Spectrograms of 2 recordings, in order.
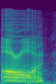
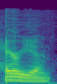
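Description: First: The word starts directly with a vowel. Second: The word starts with an added H sound. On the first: The speaker calls it right. "there's no H in area" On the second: The speaker calls it wrong. "I said it with an H"

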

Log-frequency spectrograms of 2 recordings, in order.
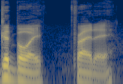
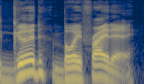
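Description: First: Boy is grouped together with good. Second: Boy is grouped together with Friday. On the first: It means a well-behaved boy, like a dog. The speaker calls it wrong. "instead of good boy Friday" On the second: It means a helper, from the term man Friday. The speaker calls it right. "It's about parsing, though. It's good boy Friday instead of"

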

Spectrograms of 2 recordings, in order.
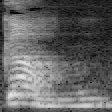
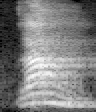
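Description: First: The vowel is a central sound from the throat. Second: The vowel is a short front open sound. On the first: The speaker calls it right. "mà đọc từ này là gum" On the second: The speaker calls it wrong. "không đọc được là gum"

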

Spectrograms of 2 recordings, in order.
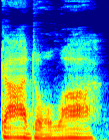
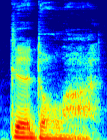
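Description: First: The first syllable has a full a vowel. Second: The first syllable is shortened to a schwa. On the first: The speaker calls it wrong. "Instead of gadola" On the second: The speaker calls it right. "they will get a vocal schwa"

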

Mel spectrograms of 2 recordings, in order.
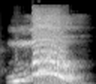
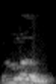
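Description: First: It is said very powerfully and loudly. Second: It is said gently and politely.

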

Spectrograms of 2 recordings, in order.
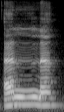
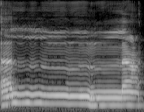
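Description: First: The doubled l is short and firm. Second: The doubled l is stretched long and loose. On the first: The speaker calls it right. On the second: The speaker calls it wrong.

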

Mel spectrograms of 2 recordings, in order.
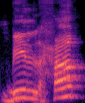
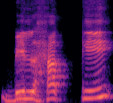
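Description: First: It stops on the consonant with an echoing bounce. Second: It flows on to a final vowel without a bounce. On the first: "আমি যদি এখানে থেমে যাই" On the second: "বিল হাক্কি কলকলা হবে না"

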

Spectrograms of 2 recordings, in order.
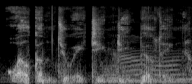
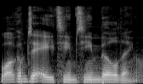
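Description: First: It is said in a creepy put-on voice. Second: It is said in a normal speaking voice.

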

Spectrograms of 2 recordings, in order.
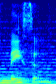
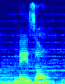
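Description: First: The name is said in a plain English way. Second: The name is said in a French way.

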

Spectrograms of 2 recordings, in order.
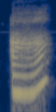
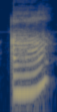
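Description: The two takes are said the same way.

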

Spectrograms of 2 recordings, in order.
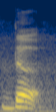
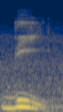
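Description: First: The word ends in a short 'uh' vowel. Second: The word ends in a long 'ee' vowel. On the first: The next word starts with a consonant sound. "The will be pronounced as the with words that start with a consonant sound" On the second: The next word starts with a vowel sound. "The will be pronounced as the with words that start with a vowel sound"

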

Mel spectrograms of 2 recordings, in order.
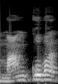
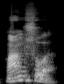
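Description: First: The first word ends with a k sound. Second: The first word ends with an s sound. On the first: The speaker calls it wrong. "ওটা মাংক ভাত না" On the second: The speaker calls it right. "ওটা মাংস ভাত"

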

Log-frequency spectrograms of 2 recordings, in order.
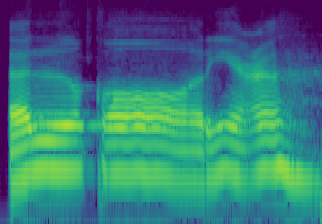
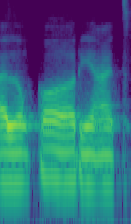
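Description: First: The word ends with an h sound. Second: The word ends with a t sound. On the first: The speaker calls it right. "dengan membunyikan bunyi ha" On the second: The speaker calls it wrong. "Jadi bukan ta al-qari'at"

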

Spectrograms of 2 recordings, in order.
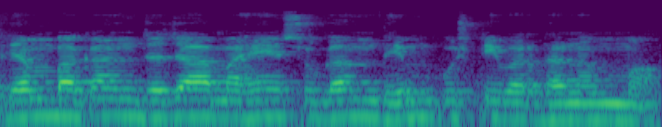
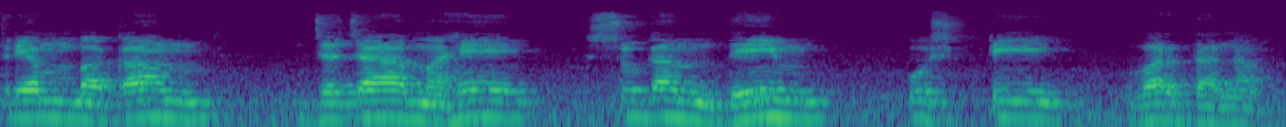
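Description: First: The words run together without breaks. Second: Each word is set apart by pauses. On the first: This is the continuous recitation of the mantra. "આખો પહેલેથી લઈને છેલ્લે સુધી હું બોલી ગયો" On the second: This is the word-by-word recitation of the mantra. "આ મંત્ર છૂટો પડ્યો, આને પદપાઠ કહેવાય"

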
